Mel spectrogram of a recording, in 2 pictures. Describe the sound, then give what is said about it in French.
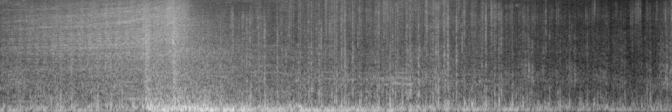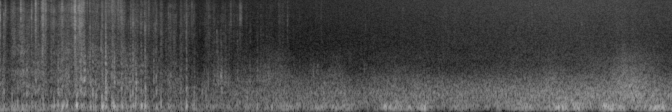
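Galloping horses thunder in a dense, rapid rhythm of hoofbeats as a king whips his horses and flees a battle, his army panicking and routing behind him, loudest in a low rumbling surge near the start, then continuing as a steady, rough drumming that gradually thins out. “Darius fouette ses chevaux et prend la fuite, entraînant un mouvement de panique derrière lui”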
